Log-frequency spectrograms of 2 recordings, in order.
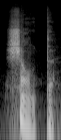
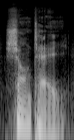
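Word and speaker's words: Chanté: the end is Shante now CH in French is pronounced like sh so sh Shante this is the most common pronunciation now some say it as Chanty especially if it doesn't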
